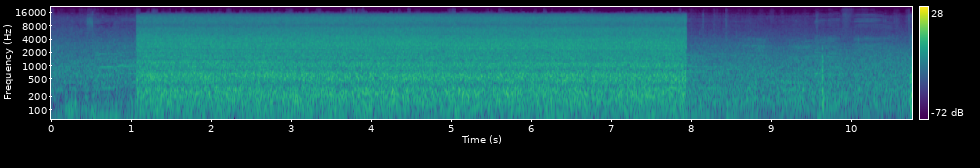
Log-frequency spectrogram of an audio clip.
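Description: Brule River flowing along the Superior Hiking Trail, a broad steady rush of water that swells sharply loud for several seconds, then drops back to a quieter roar.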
